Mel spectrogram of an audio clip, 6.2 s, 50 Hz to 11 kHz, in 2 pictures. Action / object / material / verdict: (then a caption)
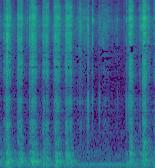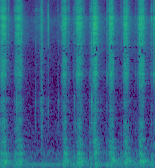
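scrape / plaster dig-kit block scraped with a wooden stick / plaster / none. A small, solid yellow plaster dig-kit block is repeatedly scratched and scraped with the tip of a wooden stick. About 20 bright, raspy scraping strokes follow in a steady back-and-forth rhythm, each short and dry with almost no ring. There is a brief lighter pause midway before the strokes resume.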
